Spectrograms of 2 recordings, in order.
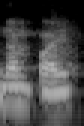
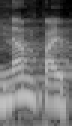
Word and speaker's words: NumPy: I've also heard it pronounced NumPy, but I think it stands for numeric Python. So NumPy, I think, is the more standard pronunciation. And so the NumPy package is the quasi-standard,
